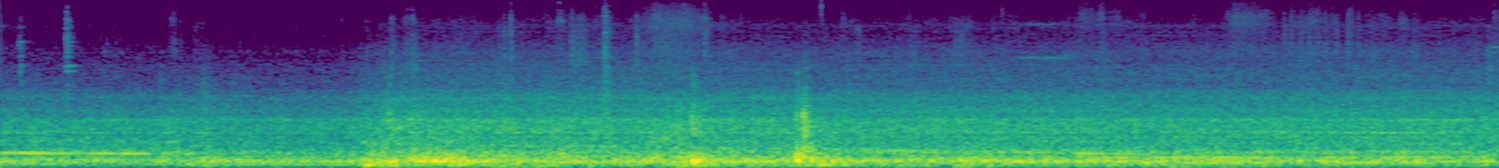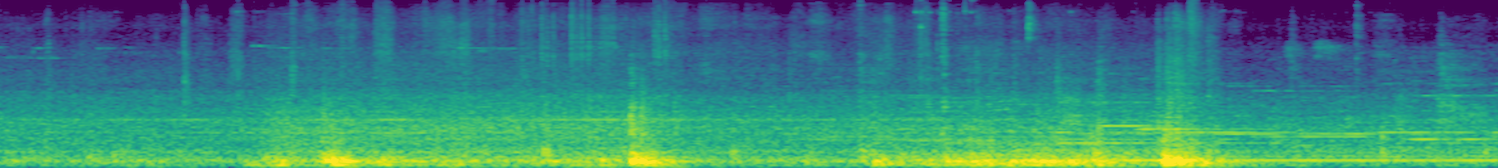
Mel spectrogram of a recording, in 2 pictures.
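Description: A stopped electric train hums with a low, steady rumble.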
